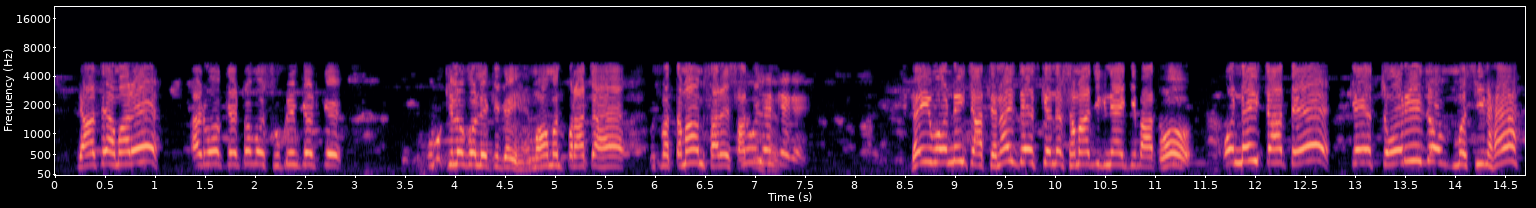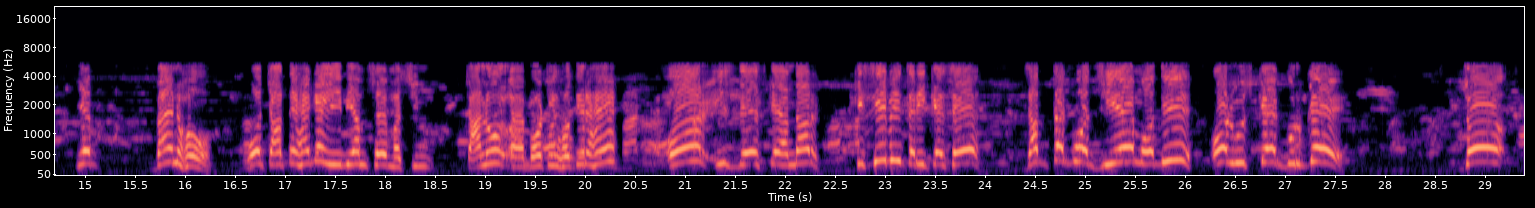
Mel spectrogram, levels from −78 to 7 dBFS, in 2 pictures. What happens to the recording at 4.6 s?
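Nothing goes wrong at 4.6 s; the audio plays through that moment intact, with no dropout, click or distortion.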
